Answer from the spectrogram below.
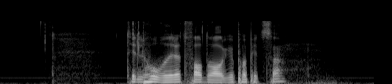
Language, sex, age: Norwegian, male, 34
